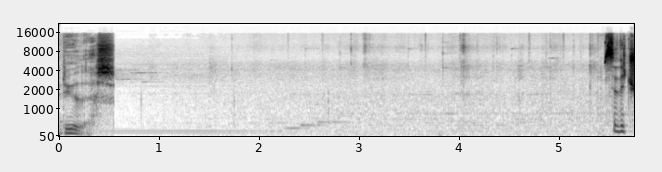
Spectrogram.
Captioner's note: footsteps on crunchy leaves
